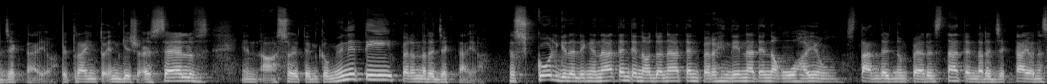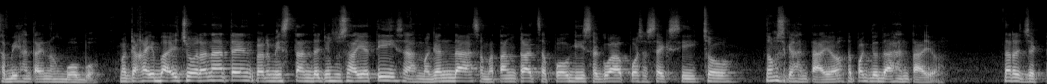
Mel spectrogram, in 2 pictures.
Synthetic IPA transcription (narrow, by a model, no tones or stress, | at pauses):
d͡ʒɛk̚t̪a̰ːjo̰ɛɹt̪ɾaːjɪŋt̪ʊʔɛnɡɪd͡ʒaɹsɛlfsʔɪnɐ̰sɛɹt̪ɛnkomjuːnɪt̪ipɛːɾonɐɾɛd͡ʒɛk̚t̪a̰ːjo̞̰ | sɐskulɡɪd̪ɐlɪŋɐnːaːt̪ɛnt̪ɪnoːd̪oʔnaːt̪ɛnpɛːɾoɦɪnd̪inaːt̪ɪnːɐkuːɦɐjʊŋst̪and̪ɐɹd̪̚nʊŋpɛːɾɐnsnaːt̪ɛnːɐɾɛd͡ʒɛk̚t̪aːjo̞nɐsɐbiːɦɐnt̪aːjonɐŋboːbo̰ | mɐɡ̚kaːkɐʔɪbaʔɪt͡ʃuːɾɐnaːt̪ɛnpɛːɾomɐjst̪and̪ɐɹd̪jʊŋsosaːjɐt̪isɐmɐɡɐnd̪asɐmɐt̪ɐŋkɐt̪̚sɐpoːɡisɐɡwaːpo̞sɐsɛksiso | nɐhʊsɡɐɦant̪aːjo̞nɐpɐɡ̚d̪od̪aːɦɐnt̪a̰ːjo̰ | nɐɾɛd͡ʒɛk̚t̪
